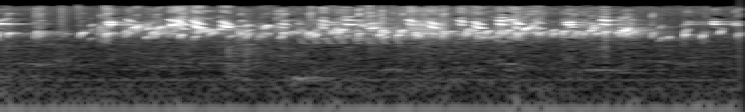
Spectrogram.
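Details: Group of European goldfinches giving mating and readiness calls meant to stir males into singing, a dense, overlapping twittering of high, bright chirps and short trills that runs without pause.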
